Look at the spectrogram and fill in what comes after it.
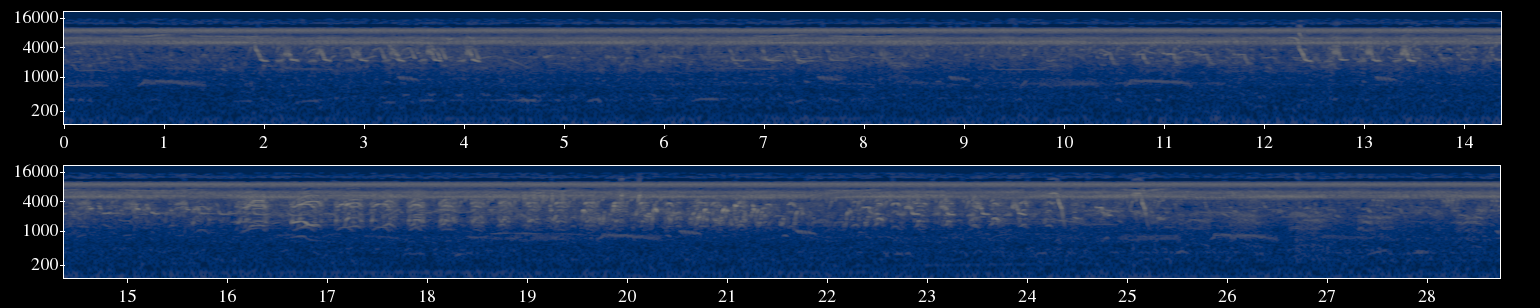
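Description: Faint birdsong: bouts of rapid chattering trills, densest in the second half, with scattered short whistled notes and a thin steady high whine underneath.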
